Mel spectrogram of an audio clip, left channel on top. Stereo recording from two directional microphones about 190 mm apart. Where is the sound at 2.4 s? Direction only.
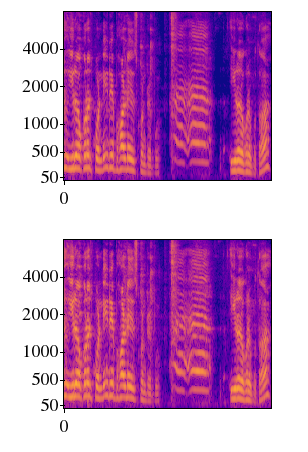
10° left (ahead or behind).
